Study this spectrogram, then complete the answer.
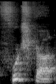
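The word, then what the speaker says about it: Fučka: But Fuchka is spelled Fucka.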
